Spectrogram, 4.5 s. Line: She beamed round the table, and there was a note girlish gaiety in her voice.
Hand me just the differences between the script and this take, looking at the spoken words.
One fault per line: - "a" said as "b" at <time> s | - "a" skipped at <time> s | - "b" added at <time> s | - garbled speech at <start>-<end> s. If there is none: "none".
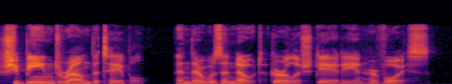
none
